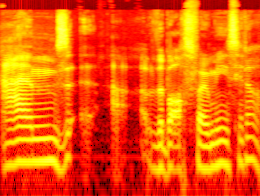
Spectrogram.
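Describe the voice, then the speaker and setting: The speaker is a man. He talks in a Welsh accent. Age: 30s. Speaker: radio presenter. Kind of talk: casual chat.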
